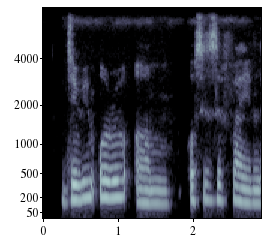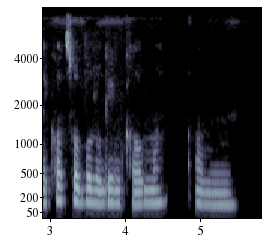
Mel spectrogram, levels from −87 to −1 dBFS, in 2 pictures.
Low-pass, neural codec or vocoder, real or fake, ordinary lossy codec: 7.2 kHz; none; real; none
